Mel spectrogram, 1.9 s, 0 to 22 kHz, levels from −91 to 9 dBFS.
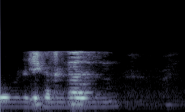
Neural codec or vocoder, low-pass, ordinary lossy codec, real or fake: none; 7.2 kHz; AAC, 16 kbps; real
